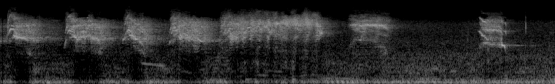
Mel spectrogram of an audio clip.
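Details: Adult monkeys cry loudly, wanting milk: short, harsh, high screeches come in bursts about every half second, one longer scream near the middle, then a pause before a final shriek.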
